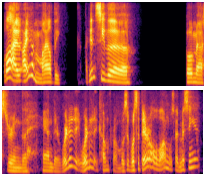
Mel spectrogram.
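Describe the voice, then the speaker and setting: A young man co-commentating a live card game match in a high voice. He gets excited and stumbles over restarts. The sound is dry and close, with no room echo. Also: fairly quick, vocal fry. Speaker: tournament co-commentator.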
